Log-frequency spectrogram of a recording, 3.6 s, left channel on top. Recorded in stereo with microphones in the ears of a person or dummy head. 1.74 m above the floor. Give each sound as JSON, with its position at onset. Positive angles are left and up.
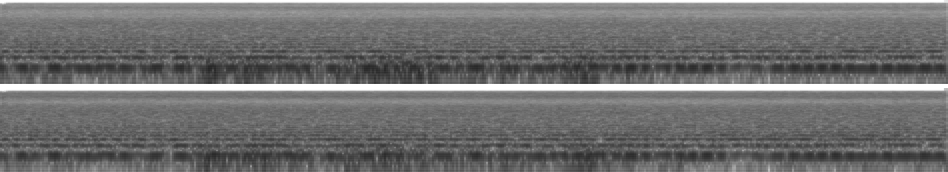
{"t": 0.0, "sound": "a drone", "side_deg": -15}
